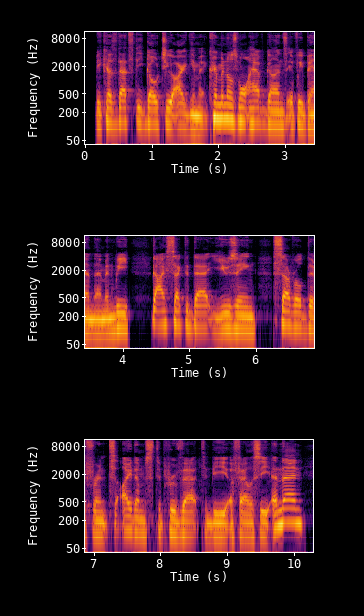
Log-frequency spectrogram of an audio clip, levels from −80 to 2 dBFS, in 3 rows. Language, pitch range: English, 105-135 Hz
